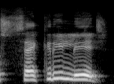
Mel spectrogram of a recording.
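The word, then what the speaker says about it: sacrilege: वो दूषित हो जाती हैं, अपवित्र हो जाती हैं, तो सैक्रिलेज। बाकी इसको सैक्रिलेग करके अगर याद रखोगे तो जल्दी याद हो जाएगा, वैसे इसका प्रोनाउंसिएशन सैक्रिलेज होता है।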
